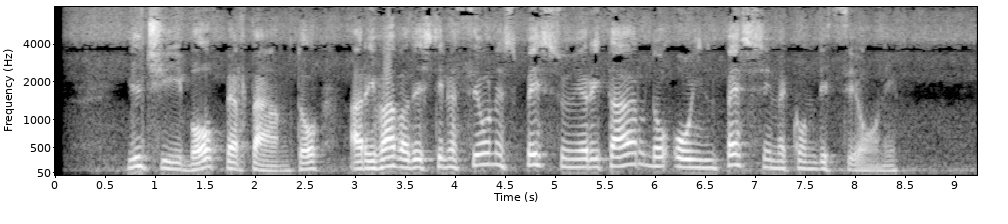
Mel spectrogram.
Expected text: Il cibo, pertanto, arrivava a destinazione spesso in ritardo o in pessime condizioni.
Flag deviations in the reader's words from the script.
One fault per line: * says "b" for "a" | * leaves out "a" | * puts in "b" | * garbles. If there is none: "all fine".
all fine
